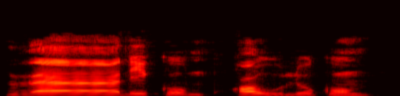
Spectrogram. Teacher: میم ساکن کے بعد قاف ہے تو اظہار شفوی کریں گے، گنہ نہیں کریں گے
